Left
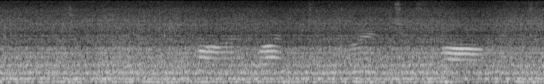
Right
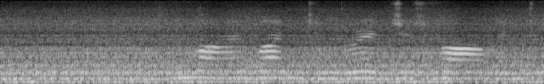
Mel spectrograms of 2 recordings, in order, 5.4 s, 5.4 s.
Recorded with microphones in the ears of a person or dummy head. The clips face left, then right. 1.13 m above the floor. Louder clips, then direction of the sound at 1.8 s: Right 5 dB; 55° right (ahead or behind).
